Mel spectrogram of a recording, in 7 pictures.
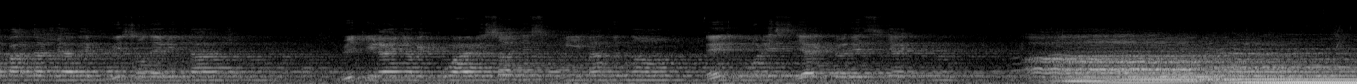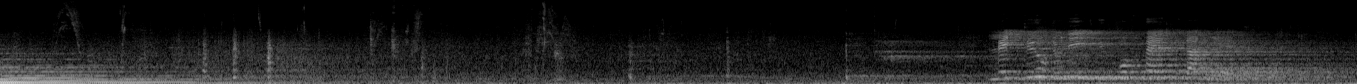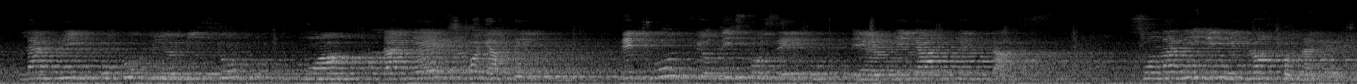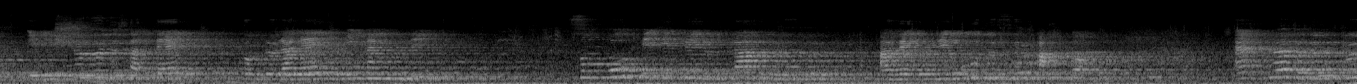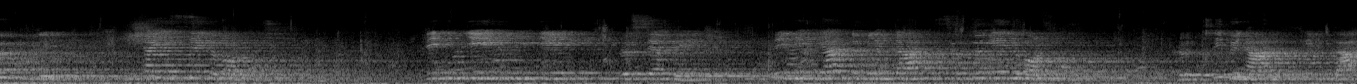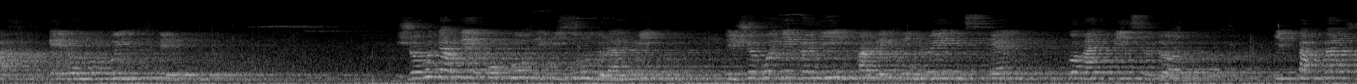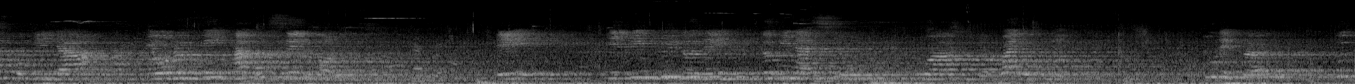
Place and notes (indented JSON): {
  "title": "Chartres, France - Mass in the Chartres cathedral",
  "date": "2017-08-05 18:45:00",
  "description": "An excerpt of of the mass in the Chartres cathedral. It's a quite traditional rite, as small parts are in latin.",
  "latitude": "48.45",
  "longitude": "1.49",
  "altitude": "163",
  "timezone": "Europe/Paris"
}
